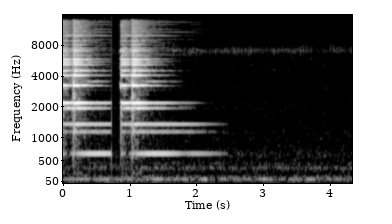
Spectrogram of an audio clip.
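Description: Notification-bell 'ding' sound effect from a subscribe-button animation, struck twice about a second apart, the second ring fading out over about a second and a half.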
